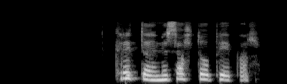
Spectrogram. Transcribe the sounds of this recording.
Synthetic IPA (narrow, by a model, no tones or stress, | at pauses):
kʰɾɪt̪ːaðʏmɪsal̥t̪ɔpʰɪːpaɾ̥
